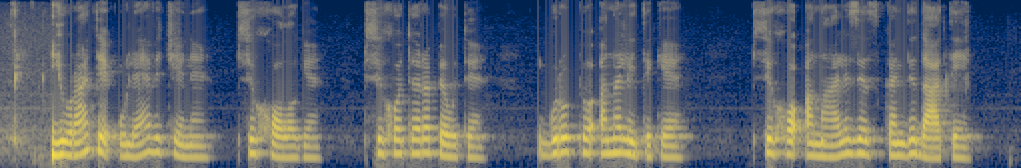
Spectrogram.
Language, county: Lithuanian, Panevėžys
